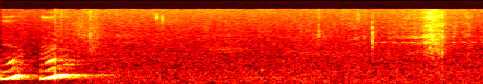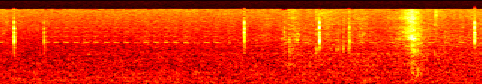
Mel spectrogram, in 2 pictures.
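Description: A dog whining in short rising yelps, two quick ones right at the start. A few faint light clicks follow later.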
